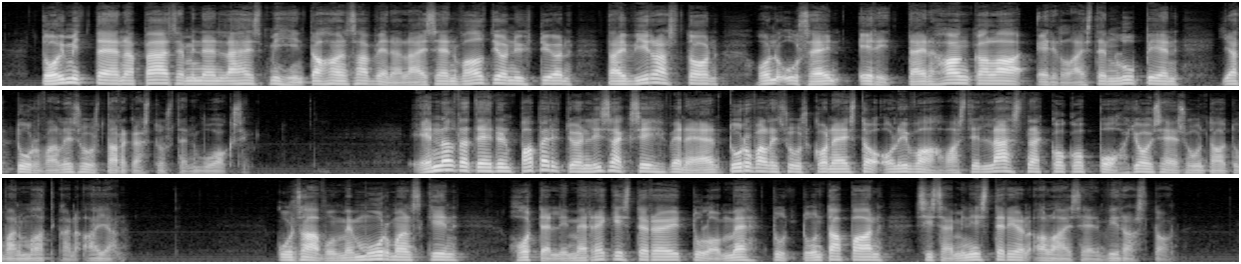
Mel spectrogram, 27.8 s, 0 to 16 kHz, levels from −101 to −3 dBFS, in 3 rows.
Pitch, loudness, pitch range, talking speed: 120 Hz, -22 LUFS, 100-130 Hz, 95 wpm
